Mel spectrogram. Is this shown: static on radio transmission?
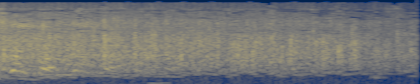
no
